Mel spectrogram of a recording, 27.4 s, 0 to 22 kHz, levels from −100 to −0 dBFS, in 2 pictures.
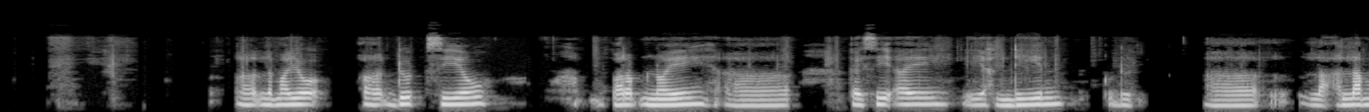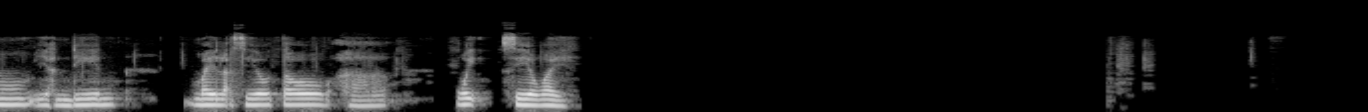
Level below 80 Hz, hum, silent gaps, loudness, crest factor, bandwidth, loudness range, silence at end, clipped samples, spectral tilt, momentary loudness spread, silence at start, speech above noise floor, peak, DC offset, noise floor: -66 dBFS; none; 3.32-3.56 s, 5.31-5.38 s, 11.47-12.03 s, 15.31-15.48 s, 18.02-18.15 s, 18.61-18.66 s; -20 LUFS; 22 dB; 7.2 kHz; 4 LU; 8 s; under 0.1%; -7 dB/octave; 17 LU; 2.35 s; 30 dB; 0 dBFS; under 0.1%; -50 dBFS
